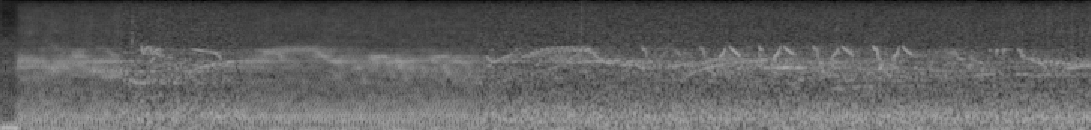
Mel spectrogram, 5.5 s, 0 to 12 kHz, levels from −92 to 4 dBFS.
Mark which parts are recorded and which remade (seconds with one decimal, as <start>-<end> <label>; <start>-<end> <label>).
0.0-0.6 remade; 0.6-1.2 recorded; 1.2-2.4 remade; 2.4-5.5 recorded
